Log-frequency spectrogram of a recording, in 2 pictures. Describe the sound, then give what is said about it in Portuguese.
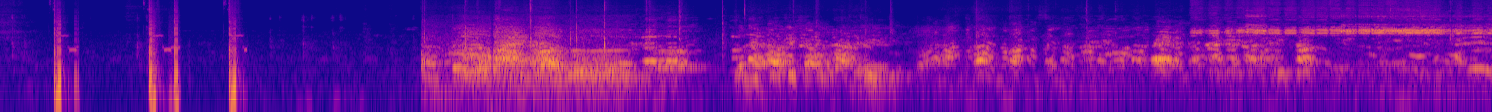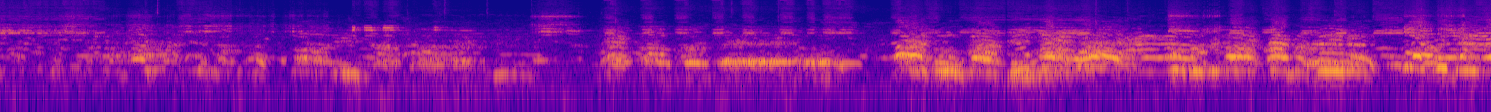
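A few sharp clicks, then a large crowd of fans chants and shouts loudly and continuously at a reception for their team's double-decker bus ahead of a Copa do Brasil match, the mass of voices surging with brief dips, dense throughout. “Vamos ver as imagens aí um pouquinho de como foi a recepção.”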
